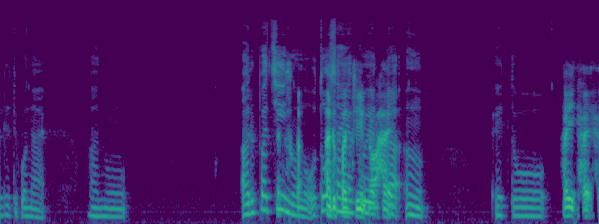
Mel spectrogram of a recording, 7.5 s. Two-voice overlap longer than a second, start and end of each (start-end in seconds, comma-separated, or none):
3.4-5.0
